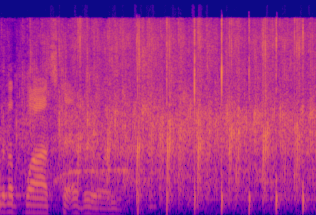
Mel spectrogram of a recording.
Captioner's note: applause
